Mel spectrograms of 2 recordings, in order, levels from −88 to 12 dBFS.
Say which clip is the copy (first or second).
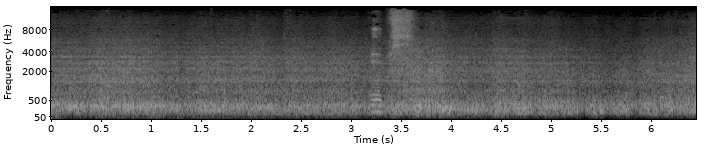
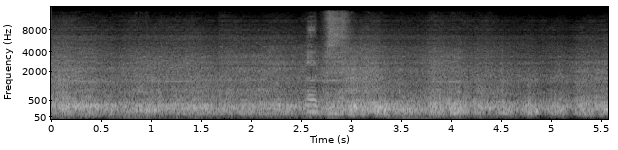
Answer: second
